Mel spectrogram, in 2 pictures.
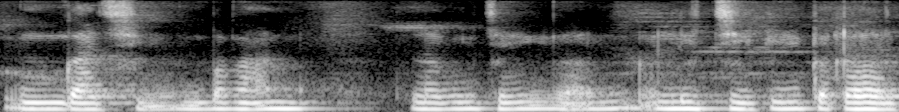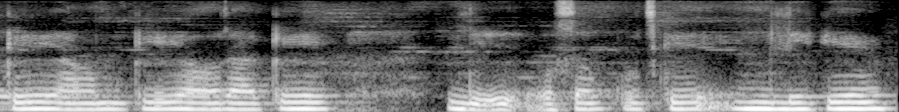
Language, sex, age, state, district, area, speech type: Maithili, female, 60+, Bihar, Sitamarhi, rural, spontaneous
